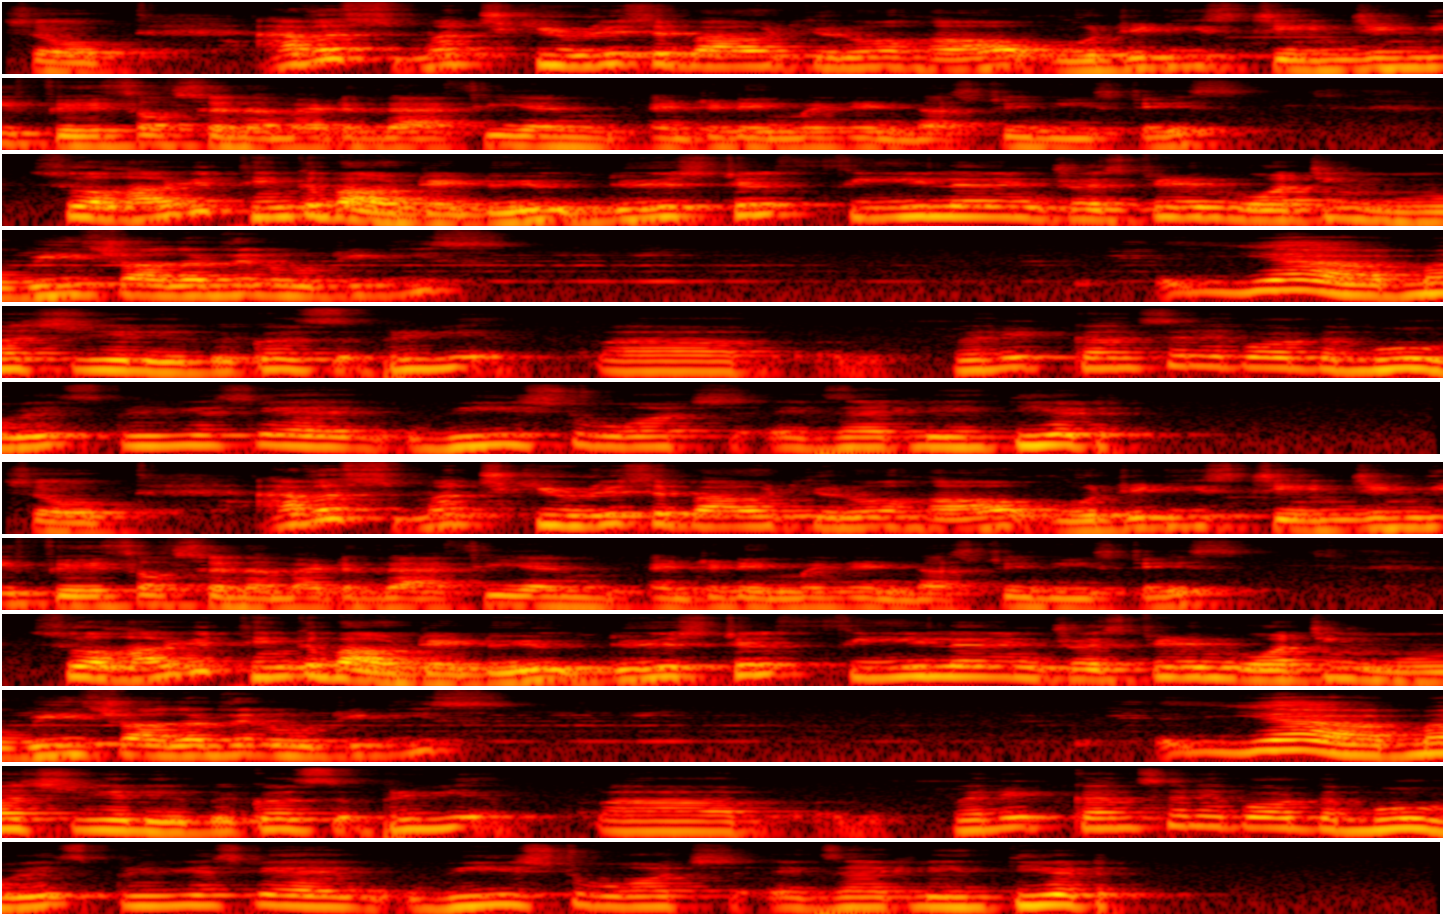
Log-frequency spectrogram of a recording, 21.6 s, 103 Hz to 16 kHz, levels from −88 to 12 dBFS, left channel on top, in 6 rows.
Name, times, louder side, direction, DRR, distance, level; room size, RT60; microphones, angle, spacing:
voice 1, 0.0-6.6 7.3-12.1 12.4-12.5, equal, ahead, -1 dB, 3.9 m, -31 dB
voice 2, 13.7-20.8, right 1 dB, 35° right, 3 dB, 1.5 m, -31 dB
10.5 x 7.9 x 7.2 m, 0.38 s
head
